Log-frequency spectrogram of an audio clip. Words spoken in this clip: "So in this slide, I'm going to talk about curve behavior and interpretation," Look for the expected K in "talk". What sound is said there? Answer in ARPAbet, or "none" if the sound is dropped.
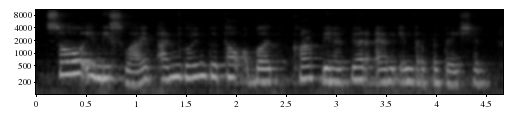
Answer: K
